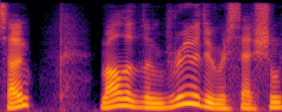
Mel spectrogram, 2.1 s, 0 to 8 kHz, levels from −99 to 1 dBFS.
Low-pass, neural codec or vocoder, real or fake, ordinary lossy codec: 7.2 kHz; codec, 16 kHz, 1 kbps, FunCodec, trained on Chinese and English, 50 frames a second; fake; MP3, 64 kbps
